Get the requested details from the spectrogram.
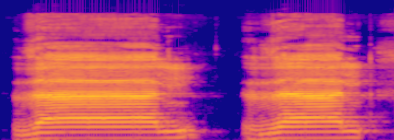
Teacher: ذال کو نرمی سے، اور اس میں سیٹی بھی نہیں ہے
